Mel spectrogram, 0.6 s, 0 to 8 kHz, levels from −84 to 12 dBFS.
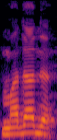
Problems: constant background noise, low volume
